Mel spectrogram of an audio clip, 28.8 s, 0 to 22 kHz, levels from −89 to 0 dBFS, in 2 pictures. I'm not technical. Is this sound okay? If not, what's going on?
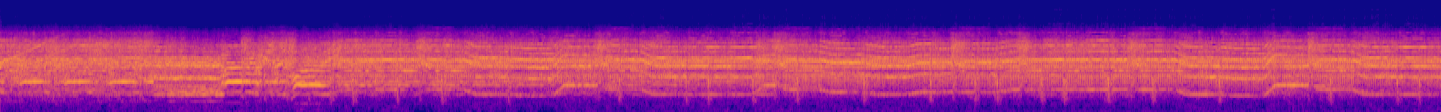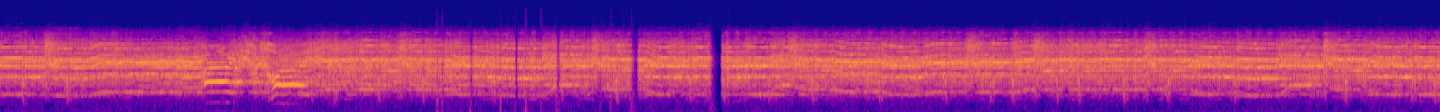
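No, there are three related hiccups close together in the second half.

From 18.77 to 20.02 s the sound keeps catching and dragging, with eight tiny hold-ups, the longest about 38 ms. That is repeated stalls (stutter): the data carrying the audio kept turning up late, so the player's small waiting store ran dry again and again. Each time it stretched the last bit of sound to cover the wait, about 144 ms in all. Nothing is lost, but the sound limps along.

At 20.71 s one moment is held too long, about 65 ms, before the sound carries on. This is a short stall from a late packet: a single piece of the audio arrived after it was needed, so the player drew out the last sound until it came, then resumed from the same point. Again, nothing goes missing. There is just a small unnatural hold.

From 21.50 to 21.64 s the sound briefly freezes into a fading buzz or hiss, then about 20 ms of silence, before picking up again. 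This is a call audio freeze, likely caused by the audio data being held up on its way, leaving the player nothing to play for about 117 ms. It filled the wait itself, so a short gap was inserted rather than anything being cut out.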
